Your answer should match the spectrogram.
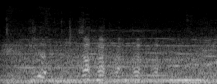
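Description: Crowd ambience: faint distant voices over a steady low hum.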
